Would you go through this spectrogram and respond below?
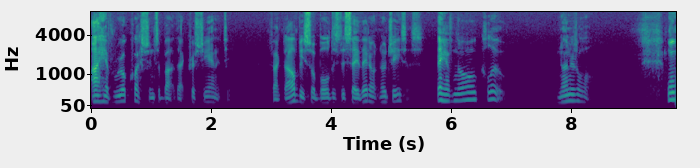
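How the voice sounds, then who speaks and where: A middle-aged man teaching a seminar, animated, asking his listeners questions and swinging between quiet asides and loud emphasis. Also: a little high, dry recording. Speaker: theology teacher. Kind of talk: seminar lecture to a live group.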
